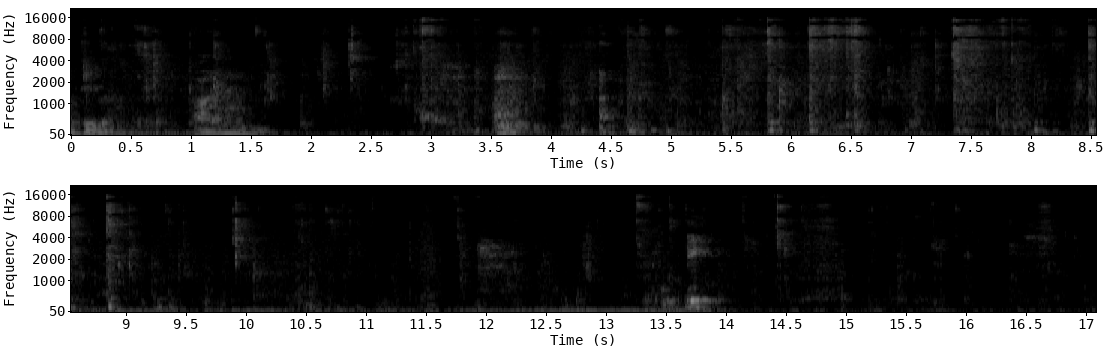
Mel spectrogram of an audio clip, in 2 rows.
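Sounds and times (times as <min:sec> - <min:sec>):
people slurping noodles: 0:00.4 - 0:11.0.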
